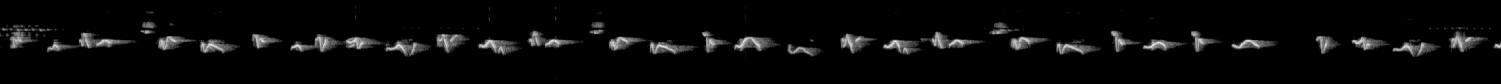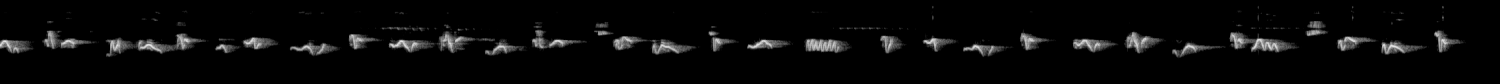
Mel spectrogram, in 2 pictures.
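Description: American robin singing: a long, steady run of short whistled caroling notes, mostly quick falling slurs at about two to three a second, with a few faint high squeaky notes mixed in.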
